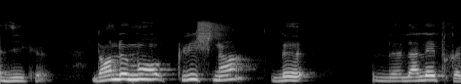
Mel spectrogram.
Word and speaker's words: Krishna: savent que, en fait, on dit Krishna. Il y a un H à la fin. Mais la plupart des gens qui n'arrivent pas à prononcer ça, ils disent Krishna. Mais à la fin, on a un H, Krishna. C'est difficile pour prononcer, mais cette lettre existe, Krishna, et qui veut dire Nara Narayana Rishi.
